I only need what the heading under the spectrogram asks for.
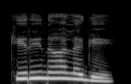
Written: ಕೂರ್ನಾಲಗೆ

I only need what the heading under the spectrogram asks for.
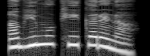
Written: ಅಭಿಮುಖೀಕರಣ

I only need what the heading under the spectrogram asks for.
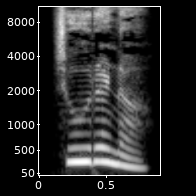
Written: ಚೀರಣೆ

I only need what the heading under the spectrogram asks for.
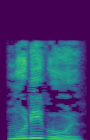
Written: ಮಡುಗೊಳ್ಳು

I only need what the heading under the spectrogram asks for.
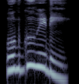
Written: ಒಗ್ಗುವಡೆ

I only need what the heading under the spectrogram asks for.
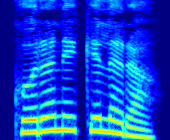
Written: ಕೊರನೆಕೆಲರ

